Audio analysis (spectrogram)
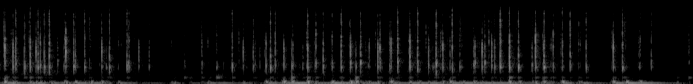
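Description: Two hands type continuously with their fingertips on a compact 60% SK61 optical mechanical keyboard after a lube mod, with a foam-filled white plastic case and green, white and pink PBT keycaps. Dense, short, clacky keystrokes with a bright top and a clicky body around 1.8 kHz stop almost instantly over a steady low rumble. The typing briefly thins out near two seconds before resuming at a quick pace.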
